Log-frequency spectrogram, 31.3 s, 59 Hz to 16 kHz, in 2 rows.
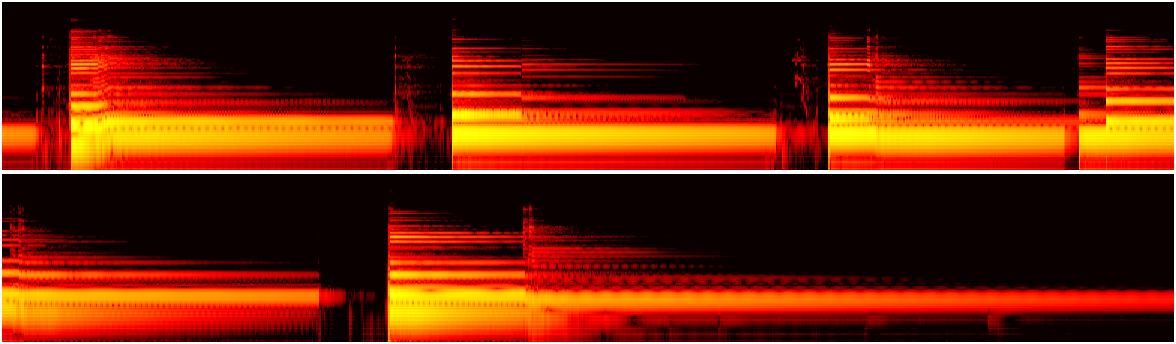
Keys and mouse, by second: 2.5 middle click, 16.1 1, 26.6 alt+w, 27.3 alt+w, 27.4 alt+middle click, 31.0 F4.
